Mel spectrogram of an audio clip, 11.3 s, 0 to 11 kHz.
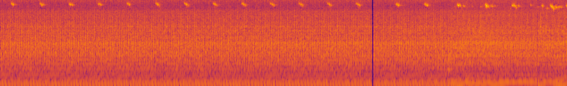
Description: In this video the car is BMW E39 with M47 engine / The sound occurs with engine cold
